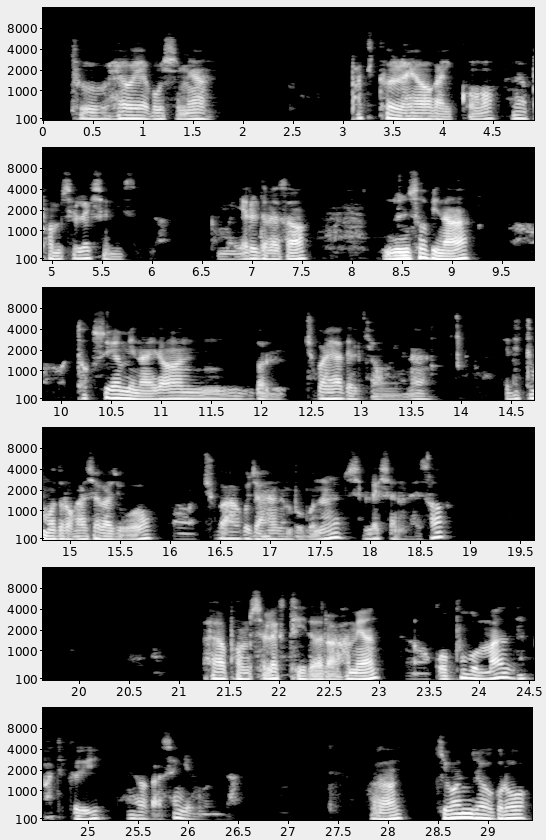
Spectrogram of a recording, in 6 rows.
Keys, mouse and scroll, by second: 0.0-2.8 drag, 6.6-8.7 scroll up 2, 8.7-9.3 shift+middle drag, 9.3-9.9 scroll up 2, 9.9-10.6 scroll up 3, 10.6-14.1 shift+middle drag, 14.1 Tab, 18.8 Tab.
